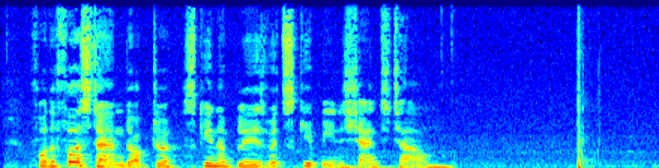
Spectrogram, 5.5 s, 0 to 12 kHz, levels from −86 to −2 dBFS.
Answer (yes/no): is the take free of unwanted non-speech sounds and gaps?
no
